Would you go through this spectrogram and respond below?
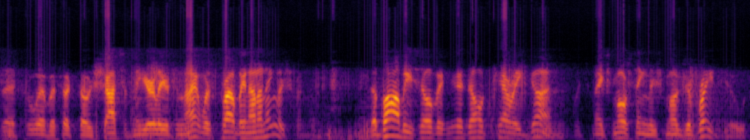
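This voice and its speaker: An actor playing a cool, wry American insurance investigator in mid-century radio drama, with clipped hard-boiled wisecracks. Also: male voice, mid-range voice, expressive, fast talker, narrow, tinny audio, a little hiss or hum, natural voice. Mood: cool, bargaining. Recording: band-limited vintage radio recording.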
